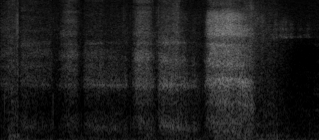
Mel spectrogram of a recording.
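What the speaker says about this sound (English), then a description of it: "noticing his breathing" A man breathing heavily, five or six long, harsh breaths one after another, the last the loudest and most hissing, close and with nothing else over them.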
